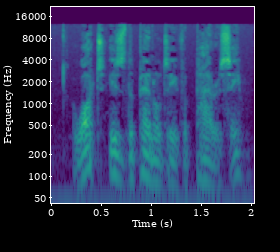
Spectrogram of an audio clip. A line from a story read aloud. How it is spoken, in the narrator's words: he asked Rashid quietly, still holding his rage in check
